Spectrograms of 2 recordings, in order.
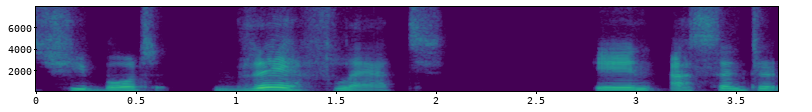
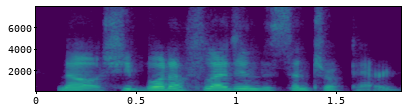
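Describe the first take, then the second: First: Slow wrong take, leaning on "the" flat and "a" center; wrong version. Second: Said in the usual way. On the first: Shown as a demonstration. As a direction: say it slowly as the mistake to avoid. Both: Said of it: "No, never".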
